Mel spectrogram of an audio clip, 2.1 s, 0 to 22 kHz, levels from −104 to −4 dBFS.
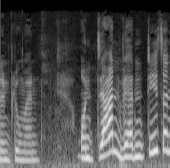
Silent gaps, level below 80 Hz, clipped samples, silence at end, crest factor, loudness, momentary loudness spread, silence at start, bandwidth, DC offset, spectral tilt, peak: none; -48 dBFS; under 0.1%; 0 s; 16 dB; -21 LUFS; 13 LU; 0 s; 14 kHz; under 0.1%; -6 dB/octave; -4 dBFS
